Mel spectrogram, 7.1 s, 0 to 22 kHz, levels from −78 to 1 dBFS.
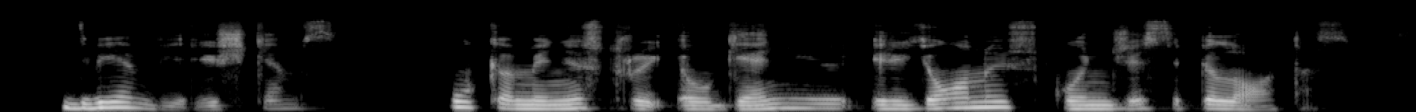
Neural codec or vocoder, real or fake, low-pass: none; real; 9.9 kHz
